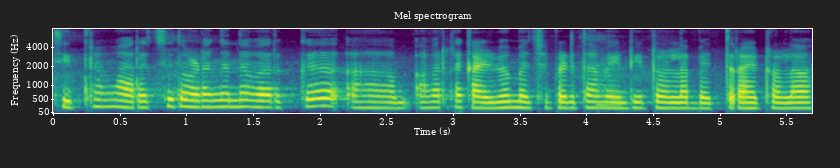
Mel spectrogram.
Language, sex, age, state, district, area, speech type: Malayalam, female, 18-30, Kerala, Thiruvananthapuram, rural, spontaneous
